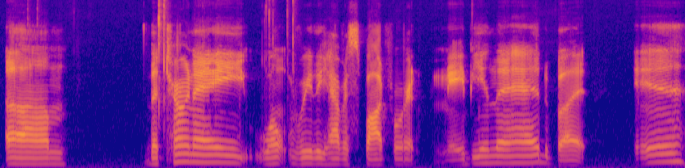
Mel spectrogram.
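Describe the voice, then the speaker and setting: A man chatting casually while building a model kit, relaxed and joking, thinking aloud with fillers. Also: mid-range voice, takes it slowly, clear, resonant tone, highs cut off. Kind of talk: casual chat.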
